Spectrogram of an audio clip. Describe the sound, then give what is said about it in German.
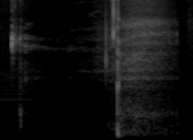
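A pen being twirled in the hand: a couple of light clicks, then one sharp click followed by a short rustling scrape that fades out. No one speaks. “Du rotierst einfach nur den Stift, Entschuldigung.”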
